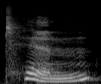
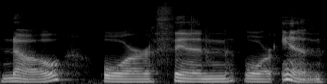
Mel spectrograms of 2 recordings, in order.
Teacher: What I mean by an actual N is that when I'm saying the word tin, I say the N sound, same sound I say in words like no or thin or in. So the front of my tongue lifts behind my teeth.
